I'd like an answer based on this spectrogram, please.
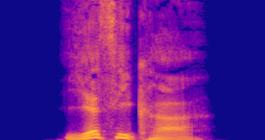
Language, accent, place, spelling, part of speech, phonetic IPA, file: German, Germany, Berlin, Jessica, proper noun, [ˈjɛsika], De-Jessica.ogg
- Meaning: a female given name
